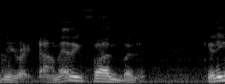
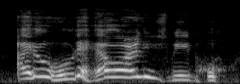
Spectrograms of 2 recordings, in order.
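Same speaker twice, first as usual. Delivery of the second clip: very high, loud put-on French accent; 12 semitones higher, 7 dB louder than usual. Recalling hockey fans taking over his video, mocking them in a French accent. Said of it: "making fun of the act, French accent".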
